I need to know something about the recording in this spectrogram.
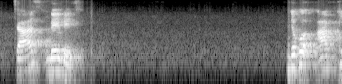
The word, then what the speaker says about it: Charles: चलो ठीक है, कोई बात नहीं, स्पेलिंग आपकी मिस्टेक्स हैं, बट चार्ल्स बेबेज होता है, ठीक है।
